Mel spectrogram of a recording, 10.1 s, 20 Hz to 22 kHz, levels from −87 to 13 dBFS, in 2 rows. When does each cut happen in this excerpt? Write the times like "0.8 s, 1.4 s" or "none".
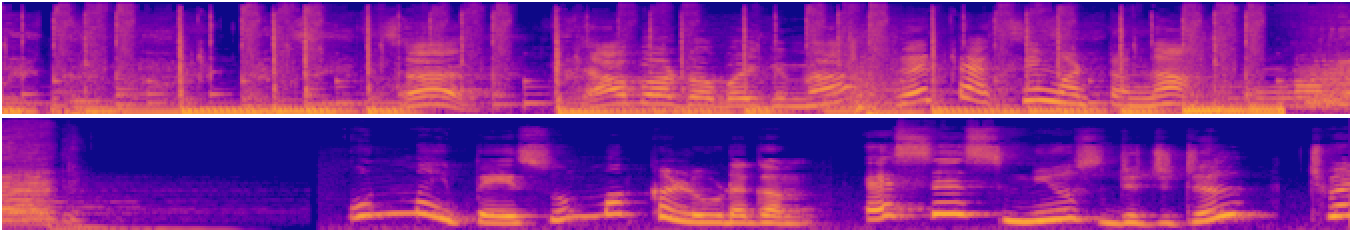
none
